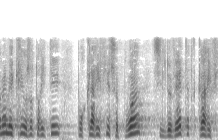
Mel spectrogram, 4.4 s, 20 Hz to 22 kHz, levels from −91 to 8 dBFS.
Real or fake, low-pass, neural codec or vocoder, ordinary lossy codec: real; 7.2 kHz; none; none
